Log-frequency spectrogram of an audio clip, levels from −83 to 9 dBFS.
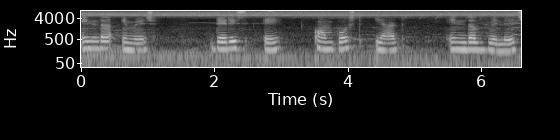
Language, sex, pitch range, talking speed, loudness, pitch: English, female, 170-195 Hz, 100 wpm, -16 LUFS, 190 Hz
